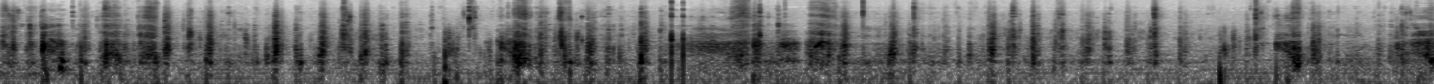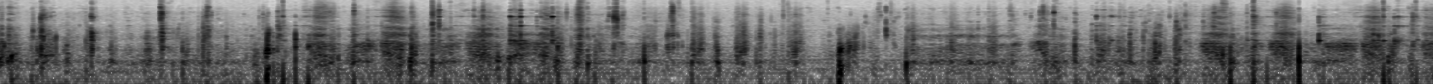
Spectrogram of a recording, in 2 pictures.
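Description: A person eating rice, braised pork belly and stir-fried greens with egg with chopsticks, close to the microphone: continual chewing and biting with many sharp clicks and wet mouth sounds.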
